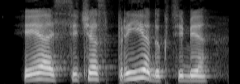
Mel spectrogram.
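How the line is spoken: Starting to speak. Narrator (Russian): начал было Макс

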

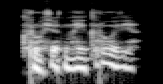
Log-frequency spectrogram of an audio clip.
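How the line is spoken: Whispered. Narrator (Russian): прошептал он

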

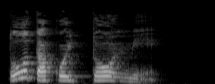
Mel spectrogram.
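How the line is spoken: Barked in unison. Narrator (Russian): в унисон рявкнули братья

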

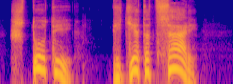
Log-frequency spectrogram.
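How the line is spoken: Whispered. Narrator (Russian): Алешка шепнул Алексашке

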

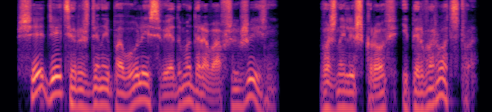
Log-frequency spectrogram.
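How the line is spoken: Muttering. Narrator (Russian): пробормотал иноходец

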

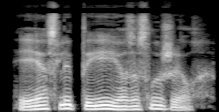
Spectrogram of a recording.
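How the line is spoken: Mutter. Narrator (Russian): пробормотал он

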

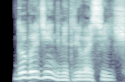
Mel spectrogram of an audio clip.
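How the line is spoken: Plain. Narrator (Russian): ответил я

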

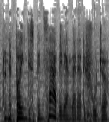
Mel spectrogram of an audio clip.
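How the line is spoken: Whispering. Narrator (Italian): una voce sussurrare

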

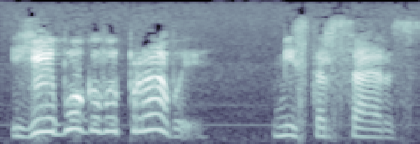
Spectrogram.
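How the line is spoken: Exclaiming. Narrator (Russian): воскликнул, наконец, Пенкроф

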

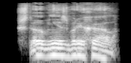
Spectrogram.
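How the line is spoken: Gruff mutter. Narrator (Russian): буркнул косой

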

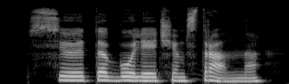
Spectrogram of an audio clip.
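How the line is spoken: Muttered. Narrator (Russian): пробормотал повелитель

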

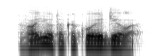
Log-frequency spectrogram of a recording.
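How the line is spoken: Angry retort. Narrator (Russian): зло бросил в ответ

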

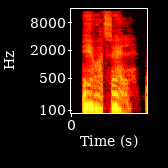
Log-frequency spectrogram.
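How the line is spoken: Sighing corpse. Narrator (Russian): вздохнул труп

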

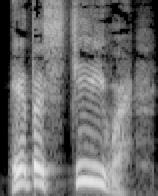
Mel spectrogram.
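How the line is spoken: Shout from below. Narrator (Russian): из-под балкона крикнул Левин

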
